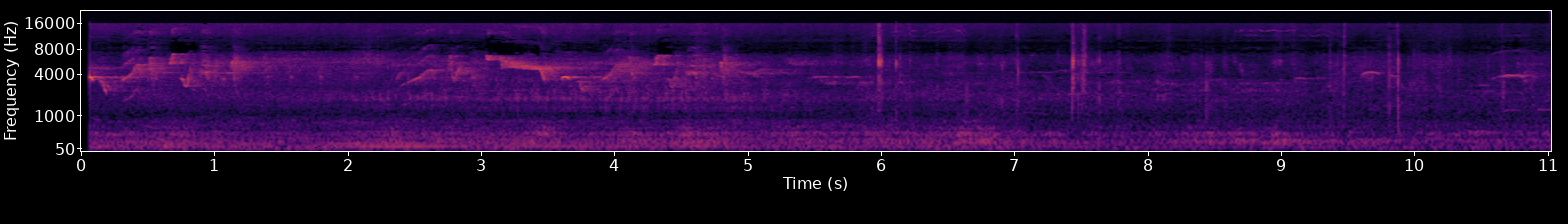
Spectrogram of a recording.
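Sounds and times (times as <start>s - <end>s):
birds chirping: 0.1s - 11.0s
steady low rumble: 0.1s - 11.0s.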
